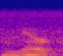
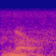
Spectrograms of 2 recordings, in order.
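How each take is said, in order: First: The word is said with a British vowel. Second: The word is said with an American vowel. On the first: "didn't say as no" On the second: "in American accent, ... but no"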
